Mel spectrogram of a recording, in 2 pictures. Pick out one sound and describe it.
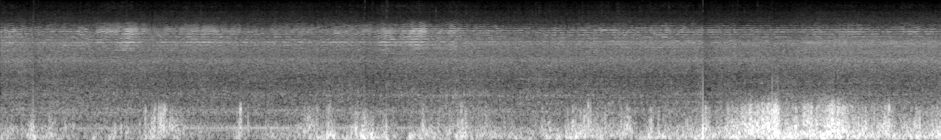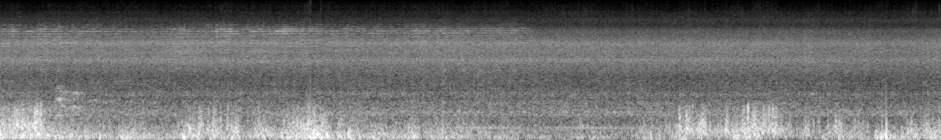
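Wind blows outdoors in low, rumbling gusts.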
